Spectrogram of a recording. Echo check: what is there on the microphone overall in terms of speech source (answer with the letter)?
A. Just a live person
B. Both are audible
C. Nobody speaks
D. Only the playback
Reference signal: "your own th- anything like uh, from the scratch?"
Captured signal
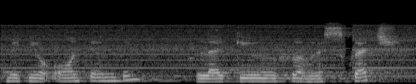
D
